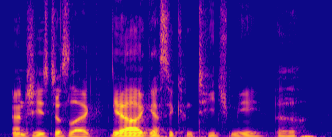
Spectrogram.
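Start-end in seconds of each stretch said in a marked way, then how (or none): 1.1-2.6 mocking, put-on very sarcastic tone. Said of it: "very, very sarcastic".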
